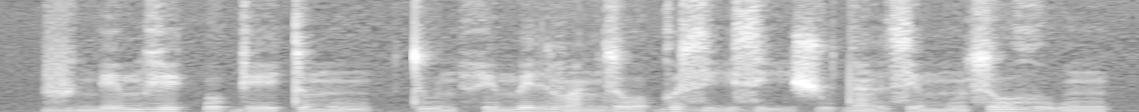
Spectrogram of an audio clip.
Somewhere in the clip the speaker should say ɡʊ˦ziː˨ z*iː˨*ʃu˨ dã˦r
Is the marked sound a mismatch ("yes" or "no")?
no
